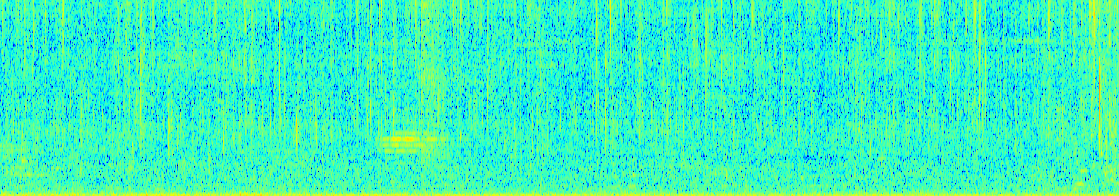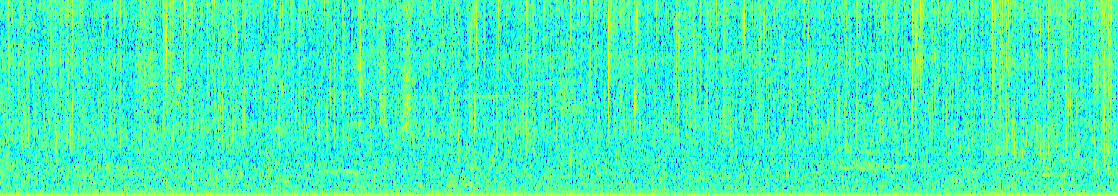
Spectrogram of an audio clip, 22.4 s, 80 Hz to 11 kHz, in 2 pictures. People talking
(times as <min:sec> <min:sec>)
0:10.3 0:11.6, 0:12.2 0:16.9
